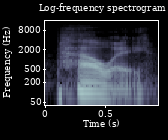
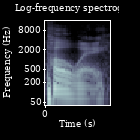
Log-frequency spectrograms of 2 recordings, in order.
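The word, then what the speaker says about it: Poway: How do you pronounce that? You were my former residence in Powe. Powe, not not Powway.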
